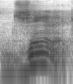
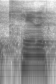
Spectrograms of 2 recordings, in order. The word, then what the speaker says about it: Canik: just going to say canic because it does start with a c but I've heard people say it's pronounced with a J just U something about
